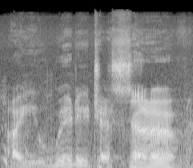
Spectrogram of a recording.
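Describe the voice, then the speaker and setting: An actor voicing a menacing gorilla overlord who speaks slowly and imperiously, with a gravelly voice. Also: male voice, low-pitched, background noise. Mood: commanding. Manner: imperious, slow, contemptuous.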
